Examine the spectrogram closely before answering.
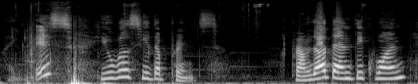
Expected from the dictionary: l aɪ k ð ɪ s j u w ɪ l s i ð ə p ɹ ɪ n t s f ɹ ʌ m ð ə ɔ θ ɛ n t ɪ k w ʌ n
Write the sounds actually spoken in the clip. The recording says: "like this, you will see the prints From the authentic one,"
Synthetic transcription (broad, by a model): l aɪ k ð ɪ s j u w ɪ l s i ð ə p ɹ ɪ n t s f ɹ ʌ m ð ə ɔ t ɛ n t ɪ k w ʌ n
